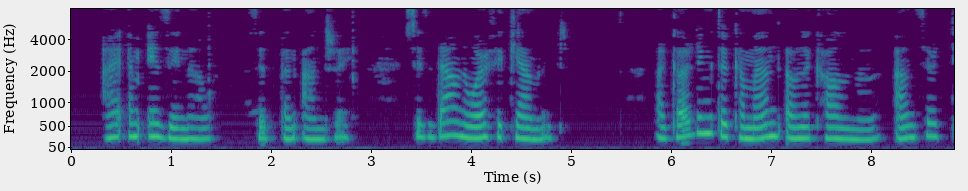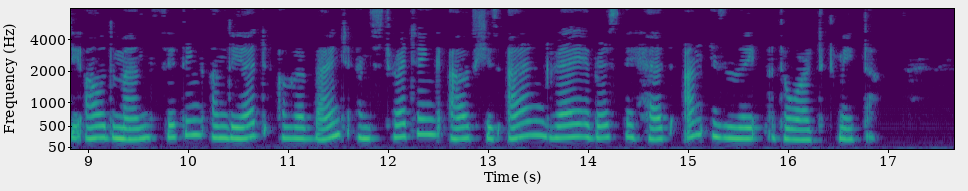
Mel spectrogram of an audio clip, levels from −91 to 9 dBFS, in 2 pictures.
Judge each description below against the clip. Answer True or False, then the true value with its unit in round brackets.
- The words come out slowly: True (130 wpm)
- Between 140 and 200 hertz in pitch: False (245 Hz)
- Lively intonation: False (2.4 semitones)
